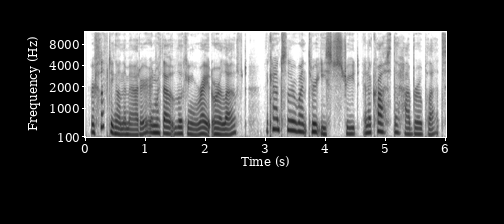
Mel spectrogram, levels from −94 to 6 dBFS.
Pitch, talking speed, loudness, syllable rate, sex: 210 Hz, 210 wpm, -16 LUFS, 5.4 syllables/s, female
